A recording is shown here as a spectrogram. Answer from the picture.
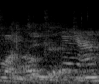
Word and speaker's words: Montague: I pronounce my name Montague. You know this Montague? Yeah, if you go to Guyana, it's pronounced Montague.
